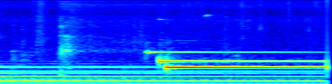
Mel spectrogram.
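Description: Electronic stage keyboard playing a sustained chord in a song's introduction, with a couple of higher notes added about a second in.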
